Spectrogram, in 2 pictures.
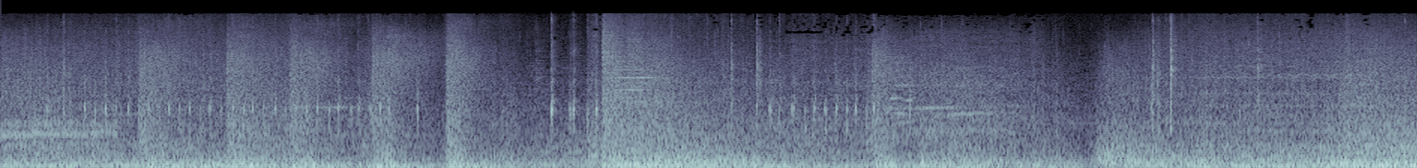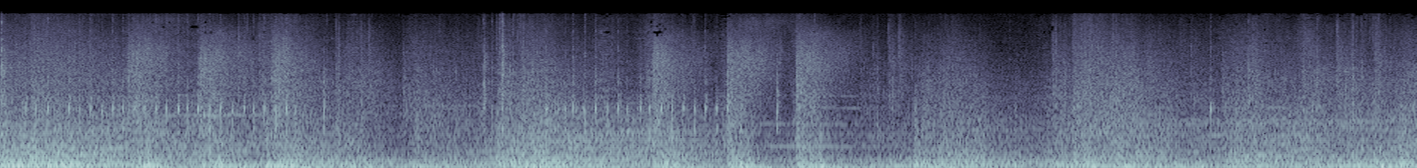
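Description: A huge beast growls and roars.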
